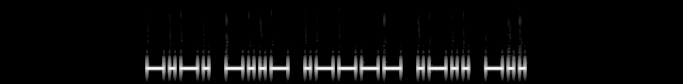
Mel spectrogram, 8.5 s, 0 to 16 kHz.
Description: Morse code, heard as a keyed tone, about 17 wpm, 700 Hz. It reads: CX1LD
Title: DXCC-100 Call Signs - 5 Characters - Repeated 3x - 17wpm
